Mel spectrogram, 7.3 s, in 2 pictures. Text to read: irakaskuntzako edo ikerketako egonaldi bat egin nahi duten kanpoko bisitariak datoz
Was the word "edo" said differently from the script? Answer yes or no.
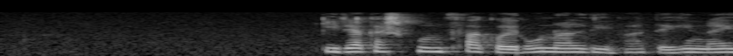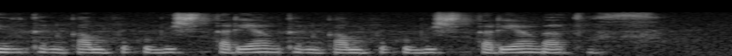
yes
